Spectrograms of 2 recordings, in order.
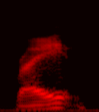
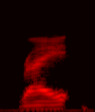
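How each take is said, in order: The two takes are said the same way.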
